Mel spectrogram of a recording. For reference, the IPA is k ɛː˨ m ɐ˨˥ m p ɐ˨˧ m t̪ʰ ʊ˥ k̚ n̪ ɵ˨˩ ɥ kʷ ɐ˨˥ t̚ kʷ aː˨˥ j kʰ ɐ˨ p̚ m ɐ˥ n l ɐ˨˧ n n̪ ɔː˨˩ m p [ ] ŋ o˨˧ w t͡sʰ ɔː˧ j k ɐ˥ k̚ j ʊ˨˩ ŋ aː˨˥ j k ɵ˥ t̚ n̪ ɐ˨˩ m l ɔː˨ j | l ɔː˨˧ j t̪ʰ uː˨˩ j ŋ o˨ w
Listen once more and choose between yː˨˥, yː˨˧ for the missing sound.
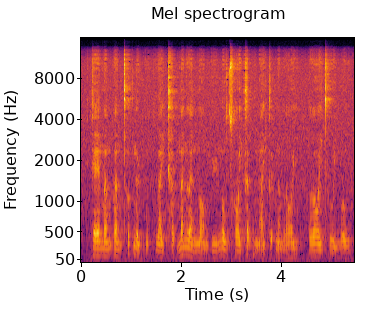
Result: yː˨˥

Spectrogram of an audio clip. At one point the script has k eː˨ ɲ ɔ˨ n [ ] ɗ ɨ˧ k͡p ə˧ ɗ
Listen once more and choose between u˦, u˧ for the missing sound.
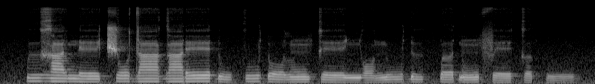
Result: u˧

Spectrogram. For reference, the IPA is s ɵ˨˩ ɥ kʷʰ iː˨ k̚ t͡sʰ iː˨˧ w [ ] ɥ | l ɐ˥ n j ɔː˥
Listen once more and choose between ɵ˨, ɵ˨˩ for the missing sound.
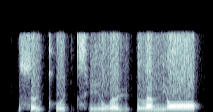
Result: ɵ˨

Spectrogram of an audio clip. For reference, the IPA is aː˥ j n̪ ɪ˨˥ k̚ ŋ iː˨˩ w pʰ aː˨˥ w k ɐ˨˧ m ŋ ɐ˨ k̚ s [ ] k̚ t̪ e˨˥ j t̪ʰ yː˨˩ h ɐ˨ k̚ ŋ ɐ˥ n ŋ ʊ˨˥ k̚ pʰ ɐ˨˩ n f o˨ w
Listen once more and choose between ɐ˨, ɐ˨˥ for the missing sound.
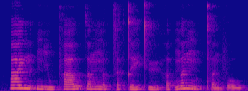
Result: ɐ˨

